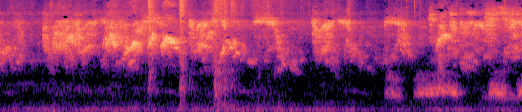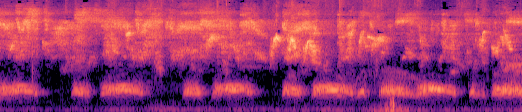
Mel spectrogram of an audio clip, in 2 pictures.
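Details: Ornamental birds in an aviary: low, hoarse cooing phrases repeated about once a second, under a constant busy layer of high twittering and chirps from many small birds.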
